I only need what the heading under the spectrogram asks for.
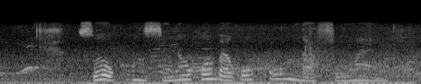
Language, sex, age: Xhosa, female, 22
